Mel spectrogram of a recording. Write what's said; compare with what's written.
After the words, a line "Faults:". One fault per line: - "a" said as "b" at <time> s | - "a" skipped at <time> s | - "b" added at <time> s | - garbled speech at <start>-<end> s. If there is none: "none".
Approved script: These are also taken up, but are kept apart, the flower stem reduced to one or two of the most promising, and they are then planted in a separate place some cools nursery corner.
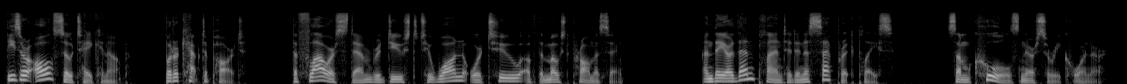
These are also taken up, but are kept apart, the flower stem reduced to one or two of the most promising, and they are then planted in a separate place some cools nursery corner.
Faults:
none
